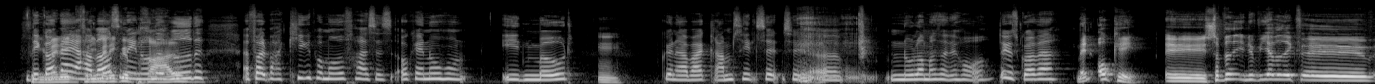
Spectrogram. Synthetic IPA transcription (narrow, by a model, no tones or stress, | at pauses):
d̥ekʰæɡɒ̽ʋɐjɑ̈ɪhɑ̈æɐðsne̝nmoːn̩ˠæʋiːð̞ˠd̥e̝ | ʔæfɒ̽l̰ɡ̥̚ɑːkʰiɡ̥əð̩ˠpʰɒ̽moːð̞ˠfʁɑ̈sisʔoʊkʰeɪnuɦun | ʔied̥mɔʊ | b̥e̝ɡ̥øn̰ɐjɑ̈bɑ̈ːɡ̥ʁɑ̈mshe̝̰ld̥sel̰t͡sʰe̝ɒ̽nolɐmɑ̈ɪsel̰iɦɒ̰ːð̩ˠd̥ekʰæ̥sɡ̥ɒd̥ʋæːɐmenoʊkʰeɪ | øsɒ̽ʋe̝ð̞̰ˠjɑ̈ɪʋe̝ð̞̰ˠeɡ̥ø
